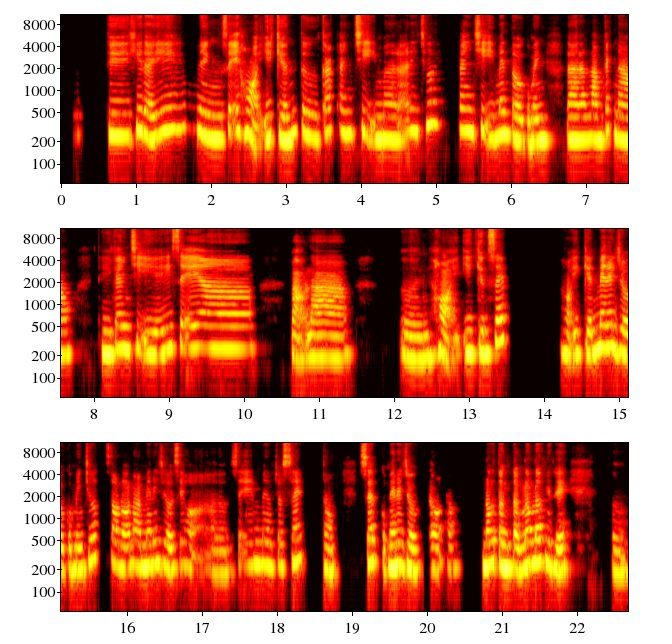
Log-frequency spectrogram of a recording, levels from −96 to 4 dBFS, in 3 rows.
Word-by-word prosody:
Ừm, 245 +2 -27 0.4
thì 245 -1 +1
khi 290 - +3
đấy 280 +5 0 0.2
mình 235 -5 +2
sẽ 280 +5 +1
hỏi 260 -3 +1
ý 230 +1 0
kiến 225 +2 +3
từ 250 -5 -1
các 280 +1 -4
anh 270 -3 -2
chị 270 -3 -1
mà 220 0 +1
đã 225 +2 -4
đi 285 -1 0
trước, 335 +5 +1 0.3
các 290 - -2
anh 285 0 +3
chị 260 -4 -2
mentor 250 -2 +2
của 195 - -3
mình 210 +2 +2 0.2
là 220 0 +3
là 220 0 +2
làm 220 0 +1
cách 275 +1 -5
nào? 215 -2 0 0.3
Thì 220 -1 +3
các 255 - 0
anh 255 0 +2
chị 230 -5 -1
ấy 225 +5 -1
sẽ, 260 -1 0
ơ, 255 -1 0 0.5
bảo 205 - +1
là, 190 -1 0 0.7
ờ, 200 -3 -3 0.3
hỏi 230 +10 +1
ý 225 -4 +3
kiến 220 -1 +4
sếp, 310 +9 +5 0.7
hỏi 205 -3 -1
ý 215 +1 -1
kiến 215 +2 +2
manager 260 -4 +4
của 200 - -3
mình 205 0 0
trước. 270 +6 -2
Sau 245 -4 -3
đó 205 -2 +2
là 230 0 -2
manager 225 -2 0
sẽ 235 - -11
họ 220 -3 -5 0.2
ờ, 180 0 -9
sẽ 195 +2 -12
mail 240 -1 -1
cho 225 - -7
sếp, 255 +5 -1 0.2
ờ, 200 -4 -2 0.3
sếp 255 -1 +2
của - - -6
manager. 220 -1 +5 0.2
Đó, 200 +1 -2
đó, 205 - -9 0.4
nó 230 +2 +4
tầng 220 -2 +6
tầng 205 -2 +3
lớp 235 +3 +3
lớp 255 +1 +4
như 245 - +2
thế. 200 +1 +2 0.6
Ừ. 185 -2 -4
230 Hz, 195 wpm, -22 LUFS, 215-255 Hz, 0.7 s, tầng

